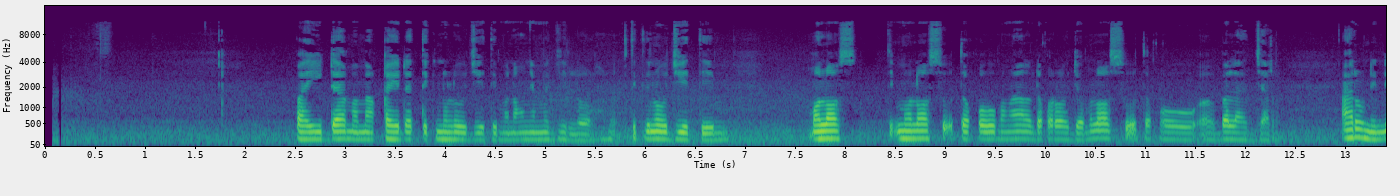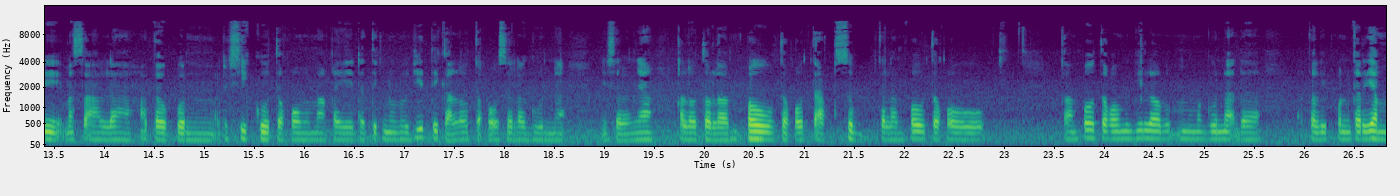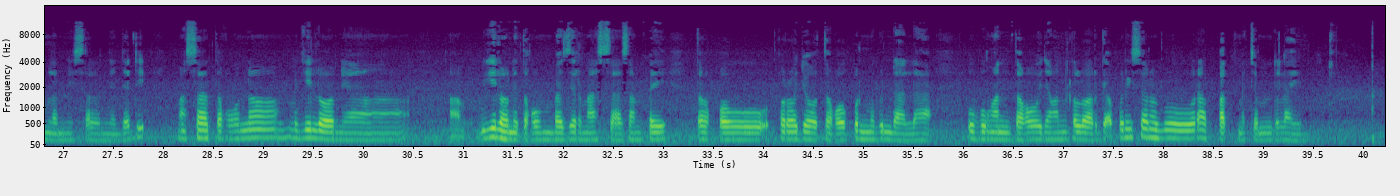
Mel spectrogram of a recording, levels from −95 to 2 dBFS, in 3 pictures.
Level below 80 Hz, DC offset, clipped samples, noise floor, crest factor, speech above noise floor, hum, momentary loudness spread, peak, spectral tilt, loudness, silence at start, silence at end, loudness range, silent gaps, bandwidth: -60 dBFS; under 0.1%; under 0.1%; -49 dBFS; 24 dB; 24 dB; none; 14 LU; -2 dBFS; -7.5 dB/octave; -25 LUFS; 0.1 s; 0.05 s; 4 LU; none; 11.5 kHz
